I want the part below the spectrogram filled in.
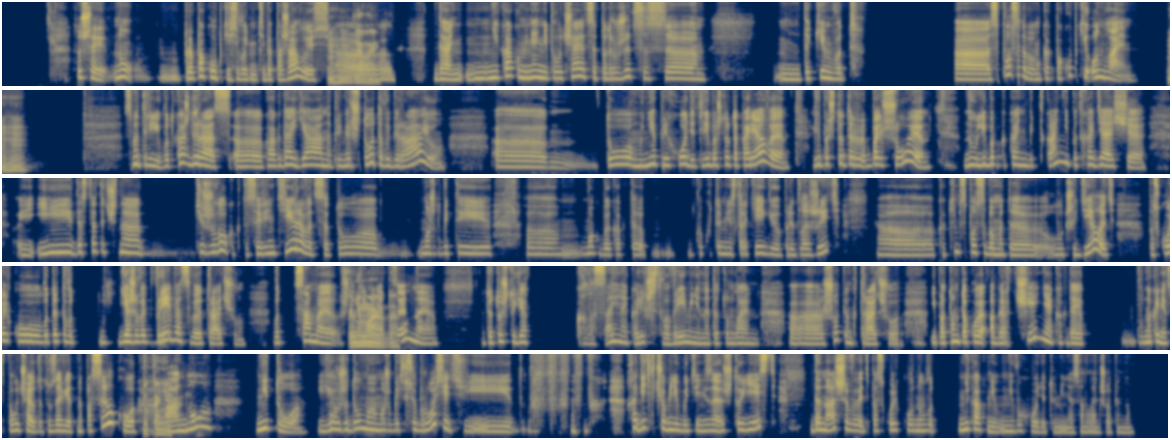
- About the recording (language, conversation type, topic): Russian, advice, Как выбрать правильный размер и проверить качество одежды при покупке онлайн?
- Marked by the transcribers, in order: unintelligible speech; chuckle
